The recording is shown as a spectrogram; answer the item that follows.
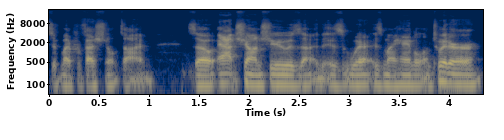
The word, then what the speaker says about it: Shawn Xu: So @Shawn Xu is my handle on Twitter, and on LinkedIn, you can just search my name and you'll find me.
